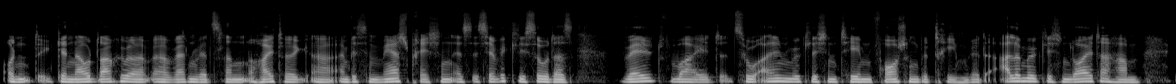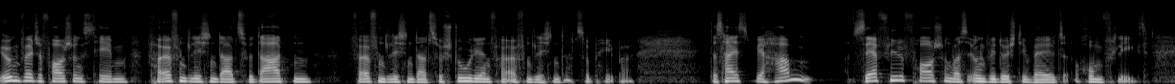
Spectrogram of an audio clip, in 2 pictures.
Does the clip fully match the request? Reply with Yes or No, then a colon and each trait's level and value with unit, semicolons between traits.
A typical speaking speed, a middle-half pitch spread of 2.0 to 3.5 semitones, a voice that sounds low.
Yes: average, 140 wpm; average, 2.8 semitones; low, 125 Hz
